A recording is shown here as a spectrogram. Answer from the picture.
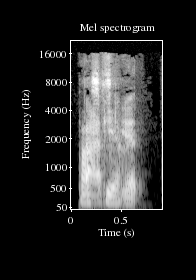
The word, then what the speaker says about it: Basquiat: Then she started to see Jean-Michel, I'm going to pronounce his surname wrong. – Basquiat.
